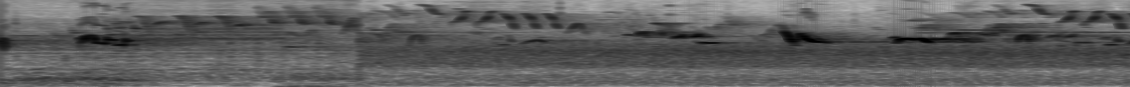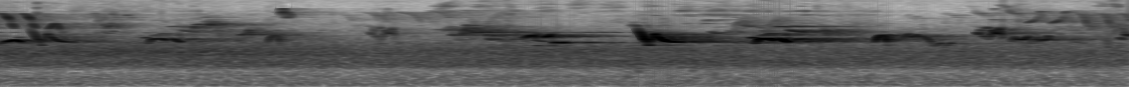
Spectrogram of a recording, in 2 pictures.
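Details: American robin singing: short whistled, slurred phrases repeated about every second, with other birds chirping at a higher pitch in the background.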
